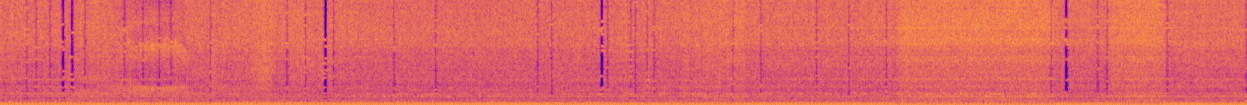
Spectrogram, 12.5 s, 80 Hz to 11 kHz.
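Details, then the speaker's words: 1992 Mercedes W124 300E, low on fuel, just started at idle, before a temporary patch. Loud, deep, raspy lawnmower-like chuffing from a holed exhaust pipe section; the muffler and resonator are okay. Exhaust leak; needs a new pipe section. "So, this car's making a funny noise. Sounds kind of like a lawnmower, and I'm going to try to put a temporary patch on it."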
